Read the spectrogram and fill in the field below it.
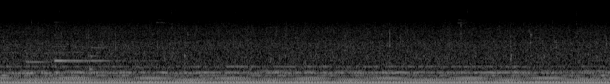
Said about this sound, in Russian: и начинает поливать прилегающую к клумбам траву. Каждая травинка опускается под потоком воды и снова поднимается.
